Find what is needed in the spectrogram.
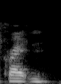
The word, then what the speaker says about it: Crichton: It is, but you're right, it is pronounced Crichton.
